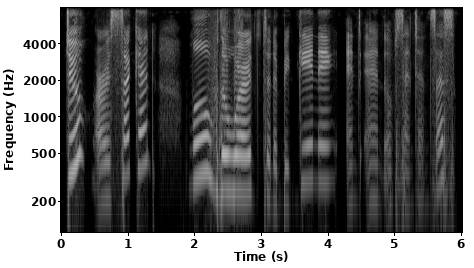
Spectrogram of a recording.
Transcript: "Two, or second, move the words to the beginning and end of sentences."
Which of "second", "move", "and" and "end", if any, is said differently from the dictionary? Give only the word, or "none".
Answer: none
